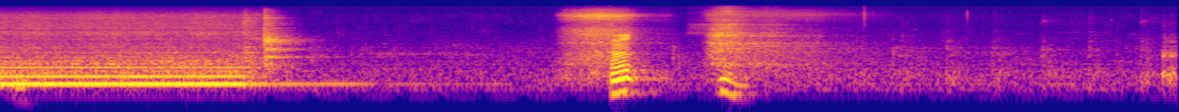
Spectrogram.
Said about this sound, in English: Oh, you can hear her breathing, all right, motherfucker.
